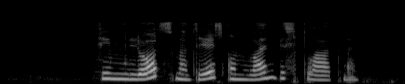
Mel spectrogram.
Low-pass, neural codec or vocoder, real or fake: 7.2 kHz; codec, 44.1 kHz, 2.6 kbps, SNAC; fake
